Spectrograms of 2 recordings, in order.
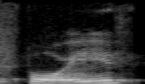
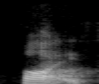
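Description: First: The vowel is strongly rounded, like 'oi'. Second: The vowel is only softly rounded. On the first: "it's not so pronounced as like oi foive, but sometimes it can be" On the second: "usually it's like a softer oi, like 5"

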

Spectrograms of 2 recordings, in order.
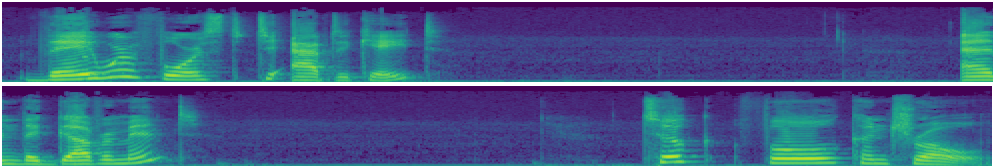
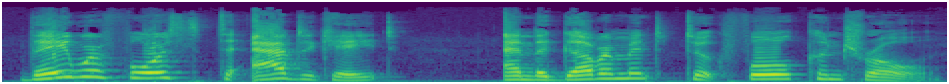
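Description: First: The sentence is spoken slowly and carefully. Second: The sentence is spoken at a natural speed. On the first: "this time repeat after me" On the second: "the last time at a regular pace"

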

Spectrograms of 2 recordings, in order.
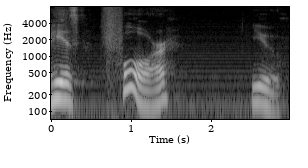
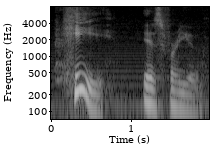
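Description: First: The stress is on the word 'for'. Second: The stress is on the word 'he'.

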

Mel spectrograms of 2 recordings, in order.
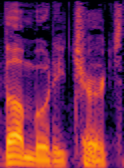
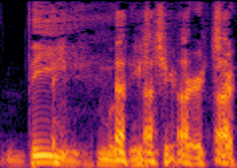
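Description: First: The stress falls on the word Moody. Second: The stress falls on the word the. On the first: It is just one church among others. The speaker calls it wrong. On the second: It is the one famous, unique church. The speaker calls it right.

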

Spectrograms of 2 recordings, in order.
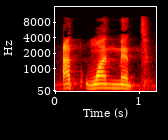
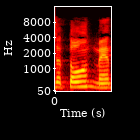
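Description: First: The word is split into at, one, ment. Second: The word is said smoothly as one unit. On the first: "but I want to pronounce it as at-one-ment" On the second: "It's pronounced as atonement"

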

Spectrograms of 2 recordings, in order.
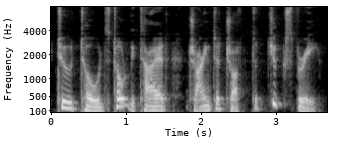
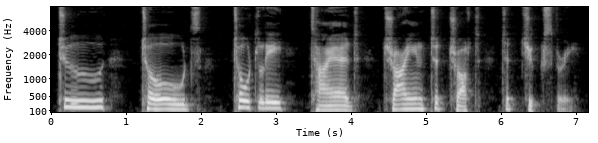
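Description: First: The phrase is said at a normal, quicker pace. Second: The phrase is said at a slow pace.

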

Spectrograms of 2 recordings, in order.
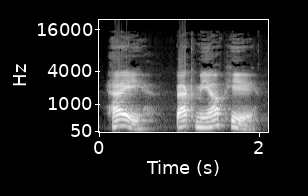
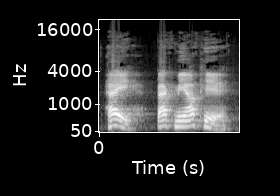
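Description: The two takes are said the same way.

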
